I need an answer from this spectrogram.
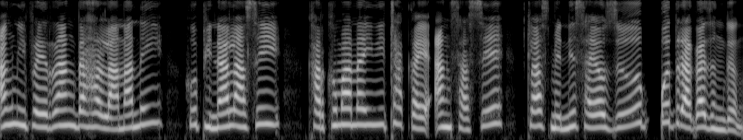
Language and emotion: Bodo, angry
